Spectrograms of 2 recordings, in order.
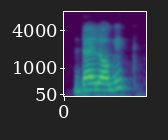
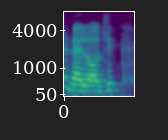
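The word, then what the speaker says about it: dialogic: डायलॉगिक reading या डायलॉजिक, लॉजिक तो नहीं बनना चाहिए, डायलॉगिक रीडिंग ही कहेंगे इसको, प्रोनाउंसिएशन जो है।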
